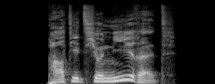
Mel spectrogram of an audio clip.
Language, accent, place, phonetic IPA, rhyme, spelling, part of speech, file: German, Germany, Berlin, [paʁtit͡si̯oˈniːʁət], -iːʁət, partitionieret, verb, De-partitionieret.ogg
- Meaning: second-person plural subjunctive I of partitionieren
